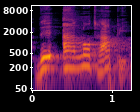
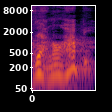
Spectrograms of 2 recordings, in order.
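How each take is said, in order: First: They are not happy said higher, louder, pushed hard; emphatic repeat. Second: Said in the usual way. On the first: Shown as a demonstration. Commentator repeats the Yorubas' anger, higher and louder.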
